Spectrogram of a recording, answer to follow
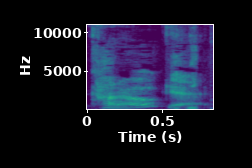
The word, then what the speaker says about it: karaoke: using the japanese word karaoke and not the english version do you know how to say karaoke in english uh karaoke karaoke carol karioki so like carrie carey something oh yeah oh key karaoke karaoke yeah karaoke okay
